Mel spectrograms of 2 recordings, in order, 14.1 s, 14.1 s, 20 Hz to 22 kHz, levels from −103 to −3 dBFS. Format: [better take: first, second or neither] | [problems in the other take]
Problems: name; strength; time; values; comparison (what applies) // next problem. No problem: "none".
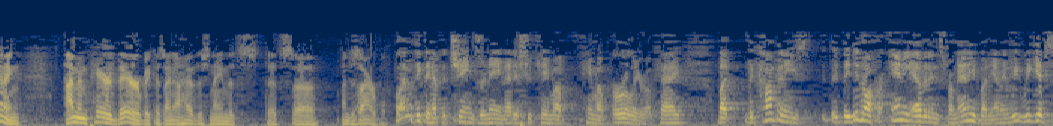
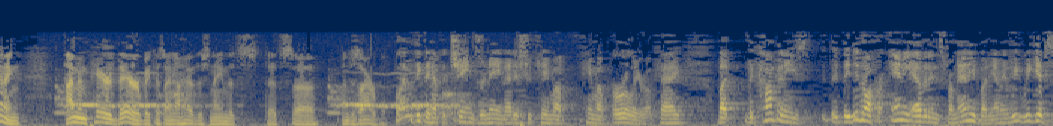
first | background sound (Dog); 6 dB below the speech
